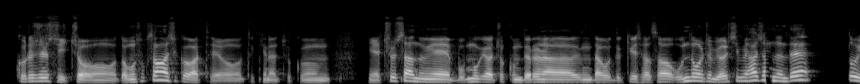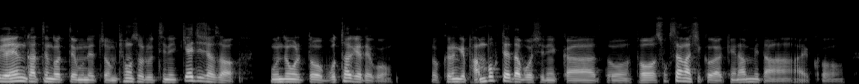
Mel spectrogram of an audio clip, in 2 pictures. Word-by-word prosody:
그러실 145 +3 +1
수 145 -4 -6
있죠. 95 -2 +1
너무 115 +3 +1
속상하실 190 +4 +4
것 - - 0
같아요. 90 -2 -2
특히나 100 -3 -7
쪼끔 100 0 -6 0.4
예 95 0 -2
출산 160 -2 +2
후에 120 -3 +4
몸무게가 120 +4 +1
쪼끔 115 -1 -3
늘어난다고 110 -2 +3
느끼셔서 115 +4 -1
운동을 160 +7 +2
좀 145 -5 -2
열심히 155 +7 +1
하셨는데 190 +1 +3 0.4
또 180 -5 +3
여행 150 +4 +6
같은 140 -1 +1
것 120 -2 0
때문에 110 -3 -1
좀 100 -1 -6
평소 140 -1 -3
루틴이 110 0 -5
깨지셔서 155 -11 0 0.3
운동을 120 0 +1
또 115 -2 0
못 120 - -7
하게 135 -7 +3
되고 80 -7 -7 0.4
또 - - -10
그런 130 +1 -1
게 125 - +1
반복되다 160 +1 +1
보시니까 100 -3 -5
또 95 -2 -8
더 105 0 0
속상하실 100 - -1
것 - - -5
같긴 105 - -5
합니다. 85 -9 -6
아이코. 80 -1 -15
115 Hz, 375 characters per minute, -23 LUFS, 100-145 Hz, 0.4 s, 여행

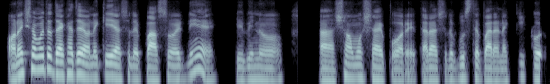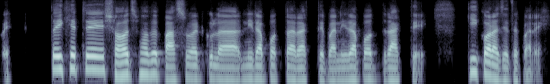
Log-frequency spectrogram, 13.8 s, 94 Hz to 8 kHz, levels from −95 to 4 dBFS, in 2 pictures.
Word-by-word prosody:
অনেক 155 +2 +4
সময় 210 -1 +4
তো - - +6
দেখা 160 +1 +4
যায়, 160 - +7
অনেকেই 135 +2 -1
আসলে 125 0 -4
পাসওয়ার্ড 120 +2 +2
নিয়ে 200 +3 0 0.4
বিভিন্ন 120 +1 -6 0.8
আ - - +4 0.2
সমস্যায় 130 -3 0
পড়ে। 105 -2 -1
তারা 115 - +1
আসলে 115 +1 -8
বুঝতে 130 -1 -3
পারে 110 -2 +3
না - - -3
কি 145 - -15 0.2
করবে? 475 0 -2 0.5
তো, - - -29
এই - - 0
ক্ষেত্রে 215 0 +2 0.3
সহজভাবে 155 +2 +3
পাসওয়ার্ডগুলা 120 +1 0 0.3
নিরাপত্তা 125 0 -2
রাখতে 115 0 -4
বা 105 - +2
নিরাপদ 120 +2 -1 0.2
রাখতে 110 0 -3 0.6
কি 180 - -1
করা 145 -4 +7
যেতে 110 -1 -5
পারে? 65 - -7
125 Hz, 150 wpm, -23 LUFS, 120-155 Hz, 0.8 s, যায়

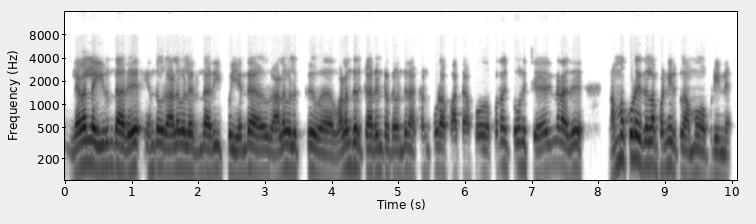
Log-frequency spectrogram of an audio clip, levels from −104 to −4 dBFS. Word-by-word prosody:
லெவல்ல 165 +4 +6
இருந்தாரு, 160 - +4 0.2
எந்த - - -3
ஒரு - - +2
அளவுல 150 -1 +2
இருந்தாரு, 130 +2 0
இப்ப 140 - -3
எந்த 135 +3 -1 0.4
அளவுக்கு 150 +2 +1 0.4
வளர்ந்து 155 +6 +2
இருக்காருன்றத 135 0 -2
வந்து 140 +3 -4
நான் - - -8
கண்கூடா 135 +2 -2
பாத்ததேன், 120 -2 -5
அப்போ 135 - -8
அப்பதான் 160 +1 -6
தோணுச்சு. 160 -4 -4 0.2
என்னடா 165 +1 0
இது 455 +1 +2 0.5
நம்ம 205 +4 -2
கூட 210 - +7
இதெல்லாம் 165 -2 +1
பண்ணி 165 +3 -3
இருக்கலாமோ, 135 -1 -3
அப்படின்னு. 120 -2 -9
145 Hz, 155 wpm, -23 LUFS, 135-165 Hz, 0.5 s, கூட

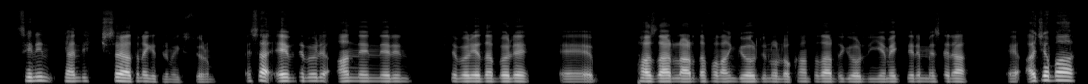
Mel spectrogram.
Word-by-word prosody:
senin 170 +2 -2
kendi 155 0 -2
kişisel 165 +1 +1
hayatına 150 0 +5
getirmek 120 -5 -11
istiyorum. 115 -1 -13 0.3
Mesela 155 - +4
evde, 160 +1 +3
böyle, 160 0 -2
annenlerin, 145 -1 -3 0.3
işte, 145 -2 -9
böyle, 145 0 +3
ya 145 0 +4
da, 145 -1 -1
böyle, 140 -1 +3 0.3
ııı, 130 0 -5 0.4
pazarlarda 140 -1 +4
falan 140 0 -4
gördüğün, 140 0 -1
o 135 -1 -6
lokantalarda 135 0 -3
gördüğün 130 -1 -4
yemeklerin 135 +2 -6
mesela, 135 -1 -3 0.4
ııı, - - -6
acaba, 190 +1 +5
140 Hz, 145 wpm, -24 LUFS, 135-150 Hz, 0.4 s, hayatına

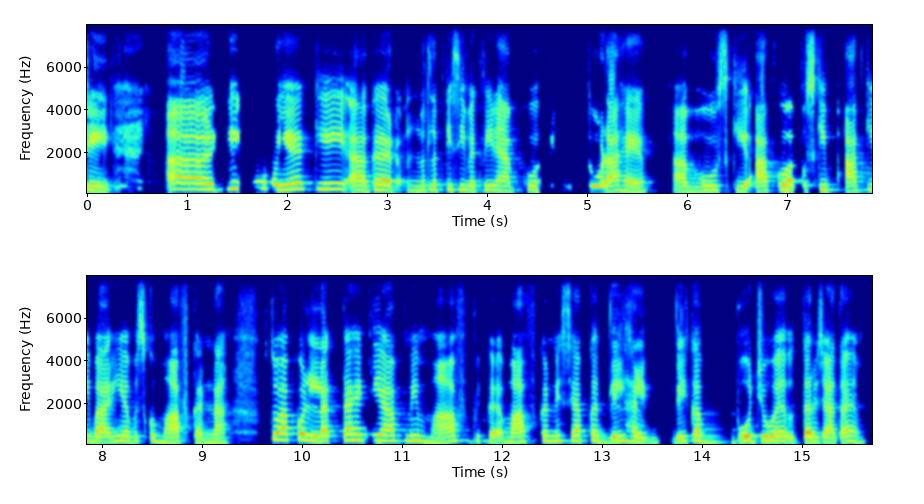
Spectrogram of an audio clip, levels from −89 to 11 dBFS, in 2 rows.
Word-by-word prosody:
जी। 215 -3 +3 0.6
अ, 275 -1 +6 0.2
जी 315 - +2
ये 320 - +4 0.2
बताइए 265 -1 +3
कि 285 0 0
अगर 225 0 +2
मतलब 230 +2 -6
किसी 250 0 -3
व्यक्ति 230 +1 -3
ने 225 - 0
आपको 215 +1 -2
दिल 415 - -25 0.2
तोड़ा 220 0 +3
है, 200 -2 +3 0.4
अब 200 -1 -1
वो 225 +2 -2
उसकी 225 -1 -4
आपको 220 +3 +1
आप 230 - +1
उसकी 245 +2 -3 0.2
आपकी 215 +4 -1
बारी 225 0 +2
है, 235 - +1
अब 230 - -5
उसको 235 +2 -4
माफ़ 220 0 -1
करना। 195 -2 -3 0.4
तो 315 - +3
आपको 290 0 +5
लगता 235 0 +2
है - - +3
कि 270 0 -5
आपने 255 0 -2
माफ़ 225 +2 -1 0.4
माफ़ 215 +2 0
करने 240 0 -2
से 250 0 -4
आपका 245 +1 0
दिल 225 +3 +2
हल्क 205 -4 -2 0.2
दिल 220 +2 -1
का 250 - +5
बोझ 200 +2 0
जो 235 -1 +3
है, 230 0 +3
उतर 215 -1 +2
जाता 200 +1 0
है? 230 -3 -4
230 Hz, 185 wpm, -23 LUFS, 215-250 Hz, 0.6 s, अ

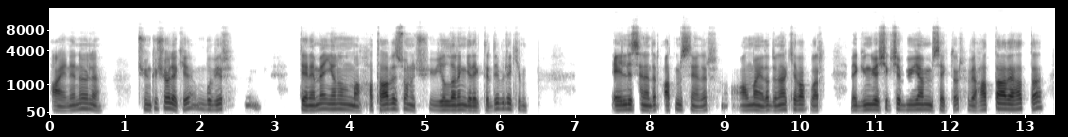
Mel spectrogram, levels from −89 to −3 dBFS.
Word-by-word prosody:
Aynen 110 +3 0
öyle. 130 -8 -2 0.5
Çünkü 130 +3 -7
şöyle 155 -2 +3
ki - - -3 0.2
bu 125 -1 -4
bir, 135 +2 -5 0.2
ımm, - - -15 0.7
deneme 115 +4 +4
yanılma, 130 -6 0
hata 125 +2 +4
ve 140 - +1
sonuç, 125 -3 -6
yılların 115 0 +1
gerektirdiği 105 +7 -2
birikim. 135 -8 -7 1.1
50 120 +2 +4
senedir, 115 0 0
60 120 +2 0
senedir 105 - -4 0.2
Almanya'da 115 0 -1
döner 125 +3 +1
kebap 125 -2 -1
var 110 0 -2 0.4
ve 115 - +1
gün 115 +4 -2
geçtikçe 125 0 +1
büyüyen 125 +1 +2
bir 110 - -4
sektör - - -4
ve 110 - 0
hatta 125 +4 +6
ve 130 - +8
hatta 145 +5 +1
120 Hz, 150 wpm, -26 LUFS, 110-130 Hz, 1.1 s, ve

